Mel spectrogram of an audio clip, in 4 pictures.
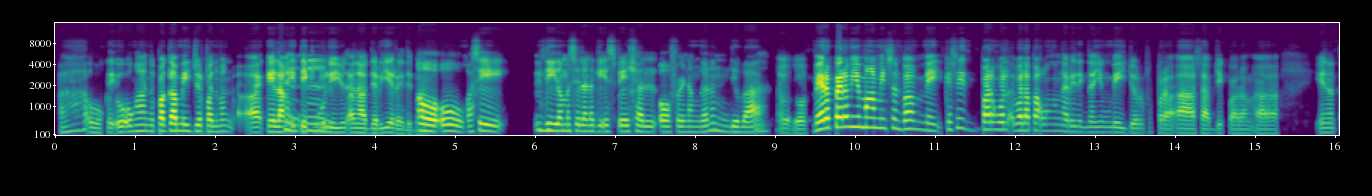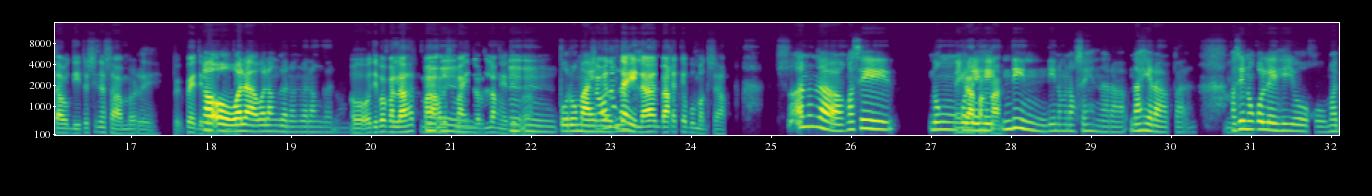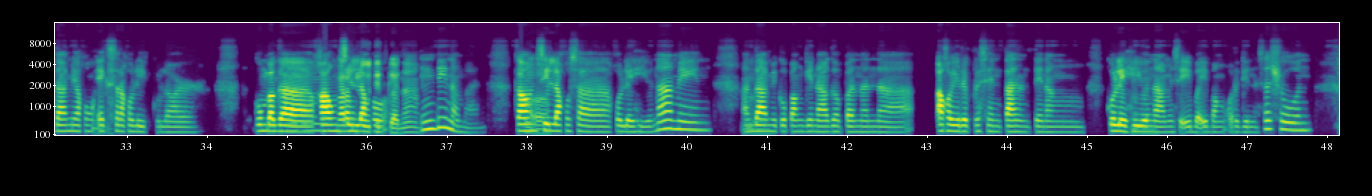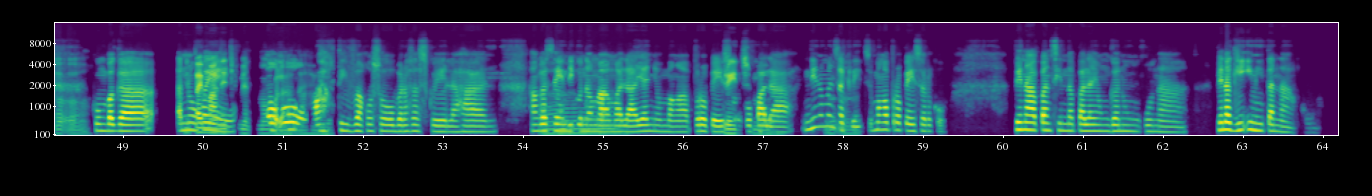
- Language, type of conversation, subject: Filipino, unstructured, Ano ang pinakamalaking hamon na naranasan mo, at paano mo ito nalampasan?
- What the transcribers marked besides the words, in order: tapping; other background noise; drawn out: "Mm"; horn; drawn out: "Ah"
